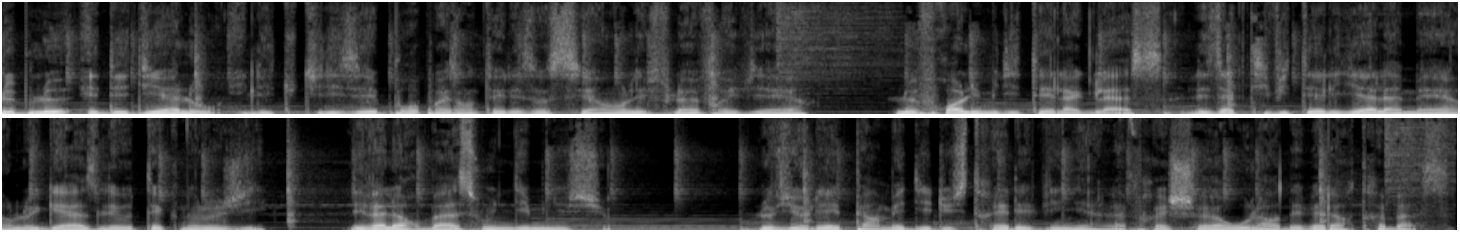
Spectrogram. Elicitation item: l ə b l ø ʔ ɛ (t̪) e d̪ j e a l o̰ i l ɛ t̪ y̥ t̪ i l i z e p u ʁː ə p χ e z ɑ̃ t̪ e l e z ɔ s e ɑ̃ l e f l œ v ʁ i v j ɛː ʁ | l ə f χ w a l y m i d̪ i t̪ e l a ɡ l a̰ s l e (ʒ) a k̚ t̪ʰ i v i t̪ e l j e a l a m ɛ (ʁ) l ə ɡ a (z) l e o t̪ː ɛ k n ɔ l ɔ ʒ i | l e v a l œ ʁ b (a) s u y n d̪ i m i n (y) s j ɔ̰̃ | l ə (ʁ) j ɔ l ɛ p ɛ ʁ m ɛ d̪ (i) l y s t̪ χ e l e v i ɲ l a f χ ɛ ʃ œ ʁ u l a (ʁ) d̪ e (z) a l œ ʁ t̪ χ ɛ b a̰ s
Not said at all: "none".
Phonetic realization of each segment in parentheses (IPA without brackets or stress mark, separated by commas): d̪, z, ʁ, z, a, y, v, i, ʁ, v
